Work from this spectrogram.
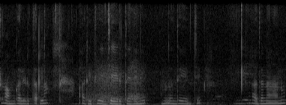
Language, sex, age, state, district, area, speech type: Kannada, female, 30-45, Karnataka, Hassan, rural, spontaneous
